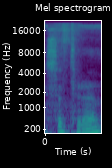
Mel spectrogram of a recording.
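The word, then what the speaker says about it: subtle: 그래서 어 18번 그다음에 서틀 되니다. 서틀은 어 미묘한이란 뜻으로 12번 되겠습니다. 근데요 서틀은 발음하실 때요 B는 어 발음하지 않습니다. 그래서 서버틀이 아니라 서틀 이렇게 B를 묵음시킨 채로 발음을 하시면 되겠습니다.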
